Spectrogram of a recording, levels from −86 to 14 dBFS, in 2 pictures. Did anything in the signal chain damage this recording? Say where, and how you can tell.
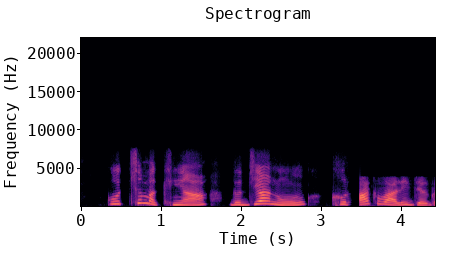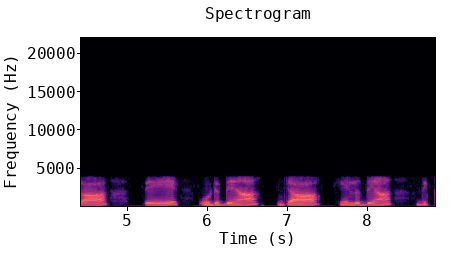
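Yes. There's a handover gap at the network stage. The sound cuts out for 160 ms, from 3.33 to 3.49 s, because no frames arrived while the call switched networks.

From 3.49 s to the end there's a fallback to narrowband in the codec. Everything above 4 kHz disappears, which points to a drop from HD Voice AMR-WB to GSM full rate.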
